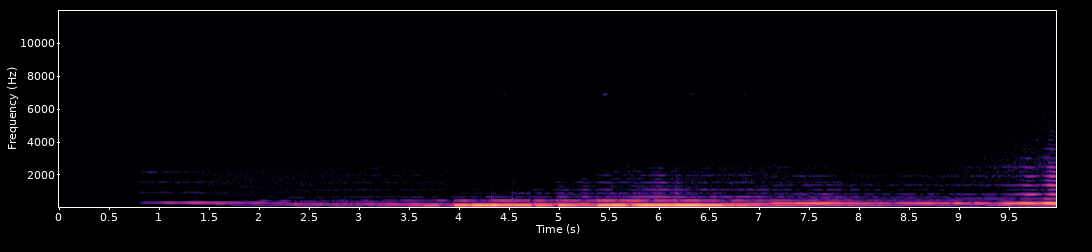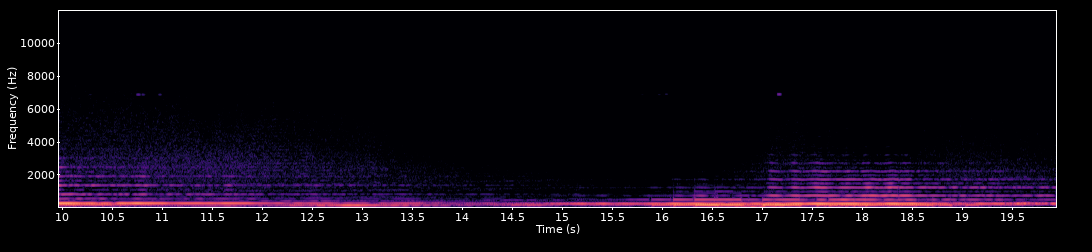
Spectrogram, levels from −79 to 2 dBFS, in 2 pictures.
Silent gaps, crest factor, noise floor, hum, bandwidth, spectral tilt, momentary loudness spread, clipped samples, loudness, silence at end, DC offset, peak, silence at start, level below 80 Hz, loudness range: none; 16 dB; -89 dBFS; none; 3.2 kHz; -11.5 dB/octave; 21 LU; under 0.1%; -23 LUFS; 0 s; under 0.1%; -8 dBFS; 1.05 s; -58 dBFS; 16 LU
